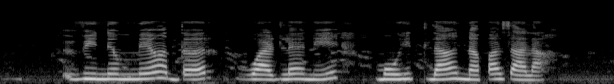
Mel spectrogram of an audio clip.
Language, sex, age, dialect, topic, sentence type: Marathi, female, 18-24, Standard Marathi, banking, statement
